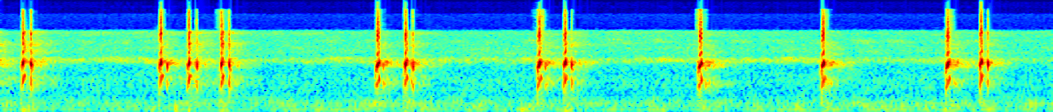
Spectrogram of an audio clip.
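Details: Purple swamphen heard at night in an old recording of single and double calls: short sharp notes, mostly in pairs or threes, repeated every half second to second over low hum.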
